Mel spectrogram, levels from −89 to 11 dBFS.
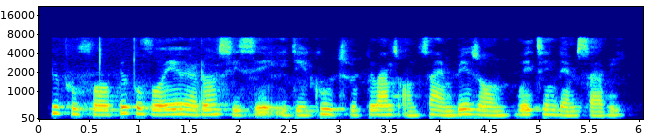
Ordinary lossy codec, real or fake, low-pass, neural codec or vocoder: AAC, 48 kbps; fake; 7.2 kHz; codec, 16 kHz, 6 kbps, DAC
